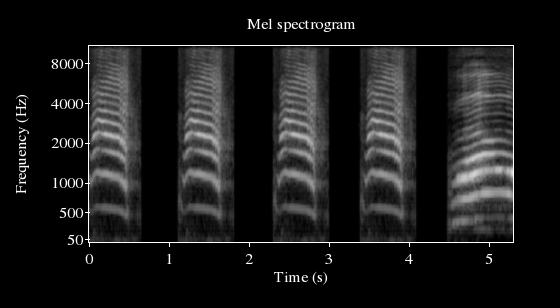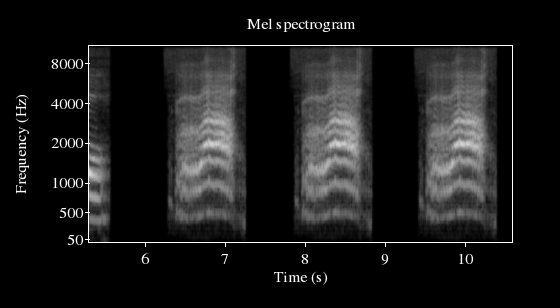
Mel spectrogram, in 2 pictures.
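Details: Angry cat voice meant to frighten rodents: four quick, clipped meows in a row, then a louder, lower drawn-out wail, followed by three strained, harsh meows. Quiet background throughout.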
